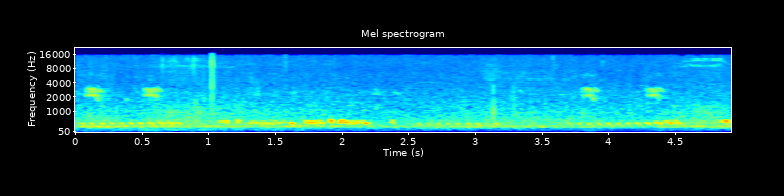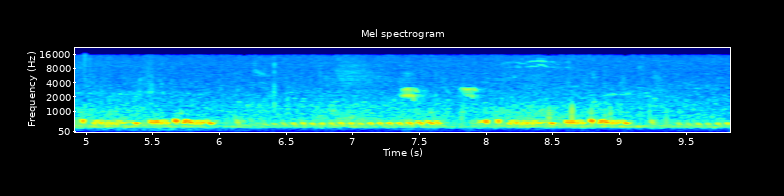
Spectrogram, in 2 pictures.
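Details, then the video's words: Blackcock males at their lek giving steady low bubbling, rolling coos in long overlapping phrases, with paired higher calls repeated about every three and a half seconds. "Birkhahnbalz - Tétras lyre - Blackcock lek"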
